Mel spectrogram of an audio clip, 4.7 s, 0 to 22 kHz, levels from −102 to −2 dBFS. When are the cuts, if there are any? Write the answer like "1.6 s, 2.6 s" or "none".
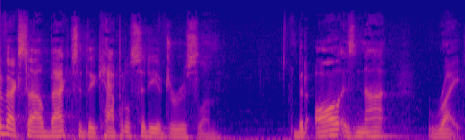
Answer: none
